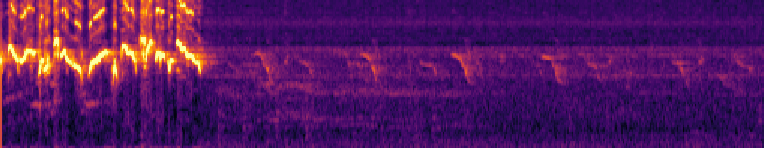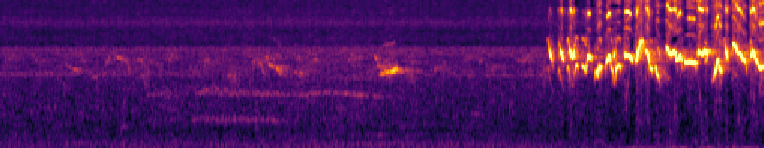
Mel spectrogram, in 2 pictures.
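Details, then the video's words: Female lemon-bellied white-eye giving chirps meant to get males singing: bursts of fast, high, warbling chirps open and close the recording, with a long quiet stretch of faint distant notes between them. "CIAK KECIAL KUNING BETINA"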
